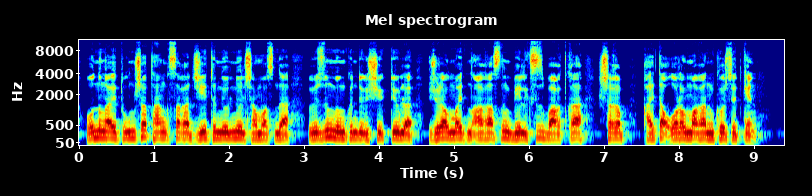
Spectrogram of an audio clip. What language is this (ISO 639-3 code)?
kaz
